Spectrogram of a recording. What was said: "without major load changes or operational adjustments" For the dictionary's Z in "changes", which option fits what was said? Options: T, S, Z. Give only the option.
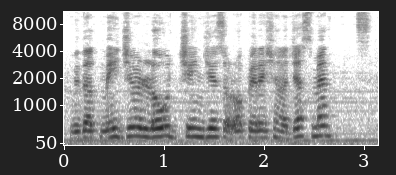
S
